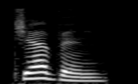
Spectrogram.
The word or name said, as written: jevin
